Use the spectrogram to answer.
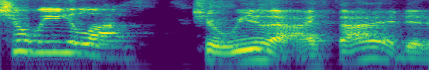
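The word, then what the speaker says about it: Chewelah: Can you pronounce that for me, Jennifer? It's Chihuahua.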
